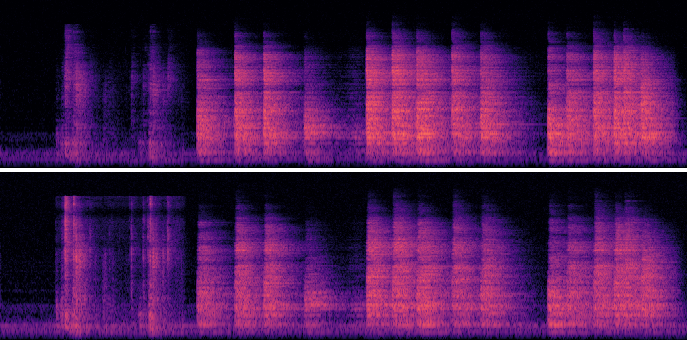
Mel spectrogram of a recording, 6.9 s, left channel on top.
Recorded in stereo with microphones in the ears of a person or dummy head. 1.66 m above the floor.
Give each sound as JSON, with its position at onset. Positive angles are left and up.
{"t": 0.6, "sound": "a rattle", "side_deg": -50, "distance_m": 0.6}
{"t": 2.0, "sound": "hammering", "side_deg": 80, "distance_m": 1.1}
